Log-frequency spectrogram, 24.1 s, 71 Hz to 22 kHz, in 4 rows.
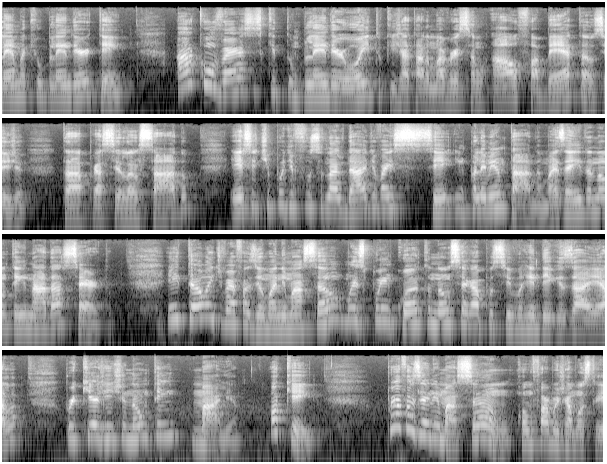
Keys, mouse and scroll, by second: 22.4 click.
